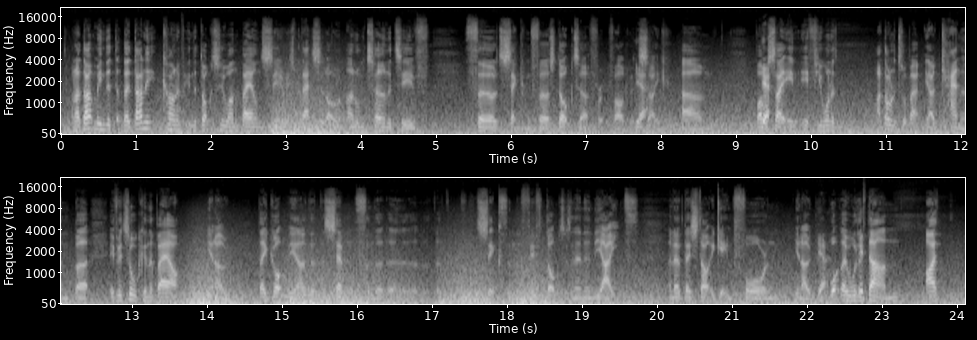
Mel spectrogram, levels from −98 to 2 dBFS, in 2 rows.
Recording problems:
wind noise on the microphone; heavy; 10 dB below the speech

